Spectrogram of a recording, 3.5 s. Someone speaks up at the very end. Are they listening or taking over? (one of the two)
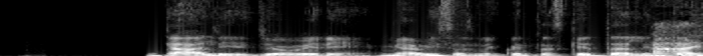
taking over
